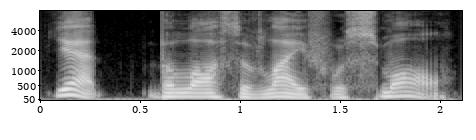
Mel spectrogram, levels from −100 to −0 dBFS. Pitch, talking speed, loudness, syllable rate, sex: 120 Hz, 200 wpm, -17 LUFS, 3.9 syllables/s, male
